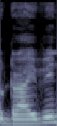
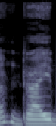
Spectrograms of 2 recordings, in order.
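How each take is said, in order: First: "ड्राइवे" with an extra final ay sound; wrong pronunciation. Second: "ड्राइव" as one syllable ending on v; silent e. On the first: Teacher showing the misreading of drive, "ड्राइवे" with final e voiced. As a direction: say "ड्राइवे" as drai-vay, sounding the e. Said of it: "इसको ड्राइवे नहीं पढ़ना". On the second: Teacher giving the correct drive, "ड्राइव" with silent final e. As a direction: say "ड्राइव" with nothing after the v. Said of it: "ड्राइव बोलना होता है". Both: Shown as a demonstration.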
